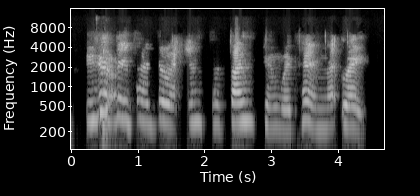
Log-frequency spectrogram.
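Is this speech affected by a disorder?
Yes: cerebral palsy.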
